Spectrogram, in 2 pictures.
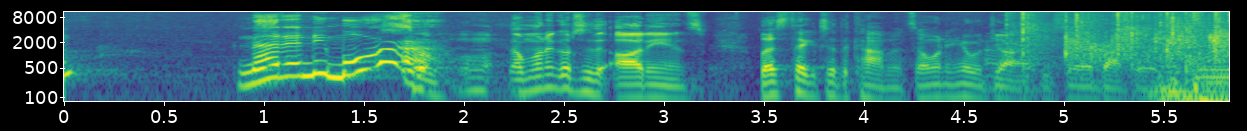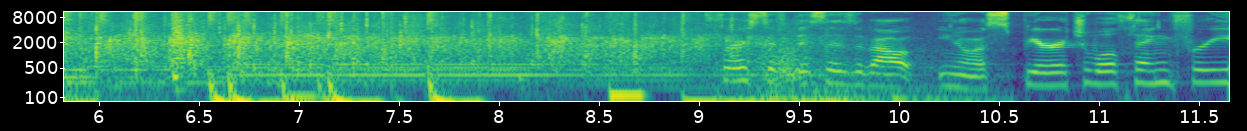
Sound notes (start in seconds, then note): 4.6 audience clapping; 5.5 soft music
